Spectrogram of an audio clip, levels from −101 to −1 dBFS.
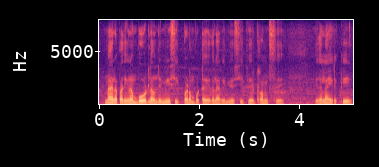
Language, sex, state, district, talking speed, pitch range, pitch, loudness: Tamil, male, Tamil Nadu, Kanyakumari, 140 wpm, 90-105 Hz, 95 Hz, -19 LUFS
